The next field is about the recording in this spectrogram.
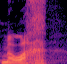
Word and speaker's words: melech: And the word king in the Old Testament is typically melech, probably more like melech if you're pronouncing it correctly in the Hebrew.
